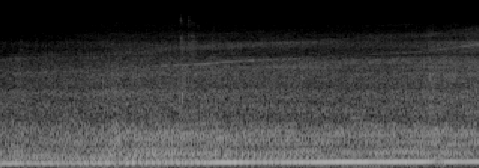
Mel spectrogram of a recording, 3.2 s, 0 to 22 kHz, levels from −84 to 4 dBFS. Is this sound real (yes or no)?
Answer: yes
